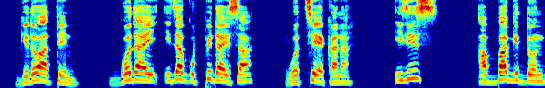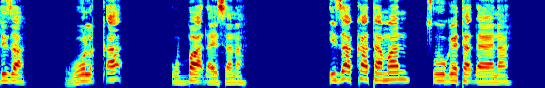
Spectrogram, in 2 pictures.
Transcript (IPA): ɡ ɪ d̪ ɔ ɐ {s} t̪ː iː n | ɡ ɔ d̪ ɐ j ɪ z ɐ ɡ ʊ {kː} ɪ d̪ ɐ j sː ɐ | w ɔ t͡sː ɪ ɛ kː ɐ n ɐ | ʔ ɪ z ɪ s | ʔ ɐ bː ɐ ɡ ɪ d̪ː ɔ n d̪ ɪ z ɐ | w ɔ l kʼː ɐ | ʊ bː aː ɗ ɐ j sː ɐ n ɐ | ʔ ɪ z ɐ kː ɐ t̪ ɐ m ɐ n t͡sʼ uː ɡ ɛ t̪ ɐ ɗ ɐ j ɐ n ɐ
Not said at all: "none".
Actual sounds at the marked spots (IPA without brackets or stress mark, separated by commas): none, pː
